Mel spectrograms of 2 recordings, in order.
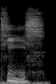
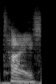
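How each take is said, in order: First: The vowel sounds like 'ee'. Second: The vowel sounds like 'eye'. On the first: This is a guess at the name from its spelling. The speaker calls it wrong. "and I pronounce it Teese" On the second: This is the name's actual pronunciation. The speaker calls it right. "your last name's Tice"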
